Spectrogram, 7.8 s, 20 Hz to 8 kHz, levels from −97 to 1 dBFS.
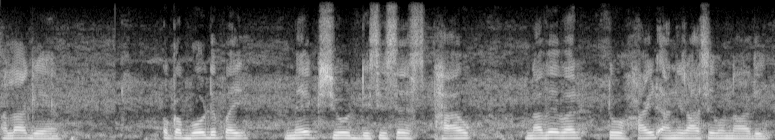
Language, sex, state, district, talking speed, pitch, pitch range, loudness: Telugu, male, Telangana, Hyderabad, 100 wpm, 150 Hz, 145-155 Hz, -14 LUFS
